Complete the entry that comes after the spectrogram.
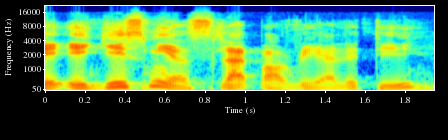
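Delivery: usual speaking voice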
